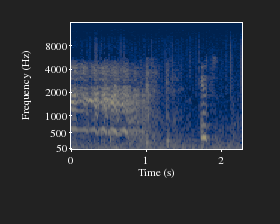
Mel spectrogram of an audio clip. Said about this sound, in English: But today, as he entered between the rocks, he heard a different sound. It was the whinny of a horse.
